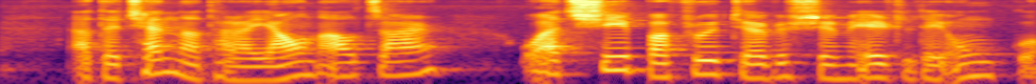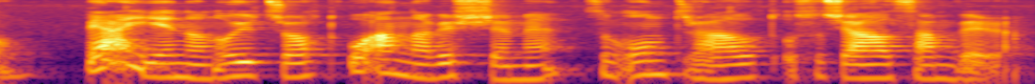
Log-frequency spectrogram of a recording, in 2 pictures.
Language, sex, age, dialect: Faroese, female, 36-60, Suðuroy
